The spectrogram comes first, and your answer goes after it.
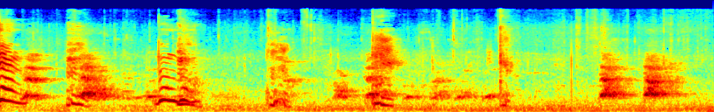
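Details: Pomeranian dog giving a string of short, high, sharp yips in irregular bursts about every second, some with a quick rising-then-falling whine, separated by brief quiet gaps.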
